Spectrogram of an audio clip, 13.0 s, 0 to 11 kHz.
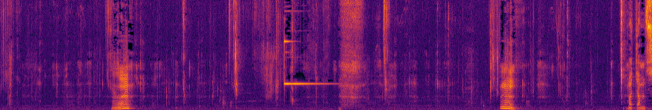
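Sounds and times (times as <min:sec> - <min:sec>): person chewing: 0:00.0 - 0:12.6
high steady tone: 0:05.7 - 0:07.4.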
